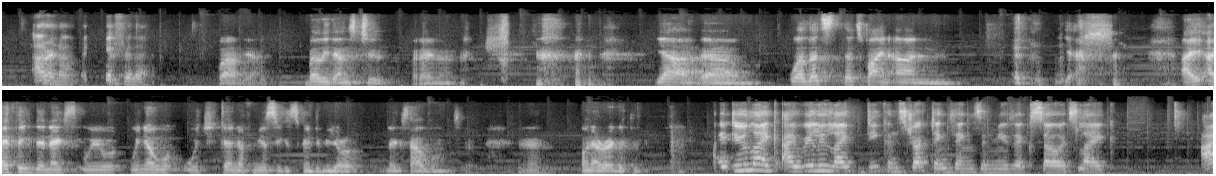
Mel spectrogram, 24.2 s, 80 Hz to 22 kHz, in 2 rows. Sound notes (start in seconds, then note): 10.1 laugh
